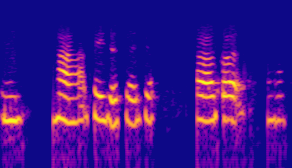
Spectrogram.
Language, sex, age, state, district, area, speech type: Gujarati, female, 30-45, Gujarat, Morbi, urban, conversation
